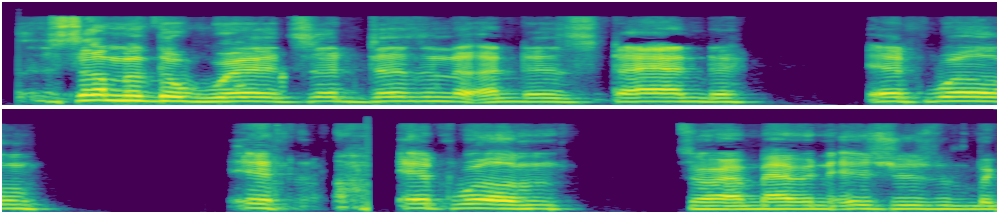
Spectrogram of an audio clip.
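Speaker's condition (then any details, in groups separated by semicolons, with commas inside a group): Friedreich's ataxia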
